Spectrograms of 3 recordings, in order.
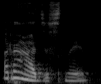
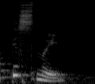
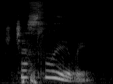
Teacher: вимовити це складно і незручно тому літера Т випадає і виходить слово радісний так само і словом піст на пісний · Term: спрощення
